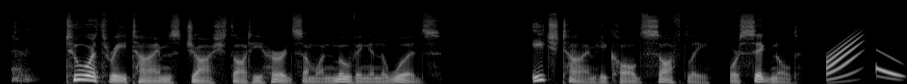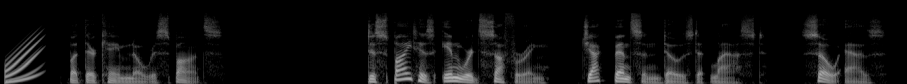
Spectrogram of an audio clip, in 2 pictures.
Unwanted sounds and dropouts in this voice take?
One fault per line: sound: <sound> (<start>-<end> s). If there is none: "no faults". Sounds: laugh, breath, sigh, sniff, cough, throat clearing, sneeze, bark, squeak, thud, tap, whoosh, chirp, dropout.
sound: throat clearing (0.1-0.4 s)
sound: chirp (8.3-9.5 s)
